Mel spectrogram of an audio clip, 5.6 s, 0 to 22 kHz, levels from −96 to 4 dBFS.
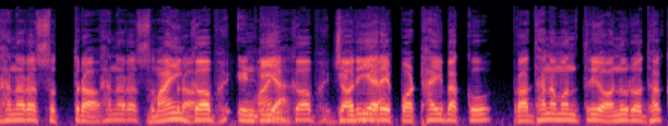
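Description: From 0.84 s to 3.26 s the speech runs twice at once, a doubled audio track with a second full-band copy trailing by about 0.7 s at roughly 5 dB down. It likely comes from a second, slower capture path. Unlike an echo, the copy has no decay or room colour, and it cuts in and out abruptly.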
